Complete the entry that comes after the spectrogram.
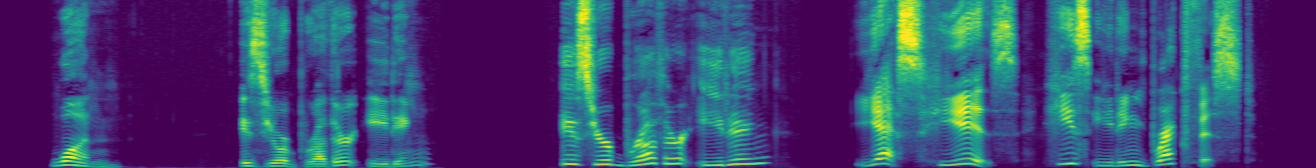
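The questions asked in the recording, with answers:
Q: Is your brother eating?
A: Yes, he's eating breakfast.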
